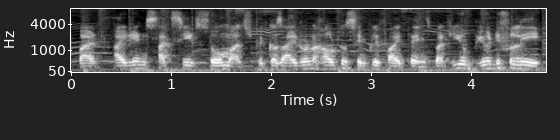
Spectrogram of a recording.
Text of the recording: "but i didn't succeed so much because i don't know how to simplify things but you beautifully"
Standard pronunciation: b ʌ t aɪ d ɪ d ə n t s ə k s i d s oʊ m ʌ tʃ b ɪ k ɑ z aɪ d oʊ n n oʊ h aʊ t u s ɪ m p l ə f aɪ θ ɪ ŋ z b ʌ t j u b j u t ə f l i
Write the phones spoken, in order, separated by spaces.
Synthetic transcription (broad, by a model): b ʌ t aɪ d ɪ d ə n t s ə k s i d s oʊ m ʌ tʃ b ɪ k ɑ z aɪ d oʊ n n oʊ h aʊ t u s ɪ m p l ə f aɪ t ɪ ŋ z b ʌ t j u b j u t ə f l i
